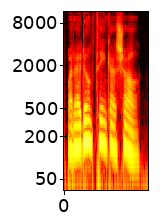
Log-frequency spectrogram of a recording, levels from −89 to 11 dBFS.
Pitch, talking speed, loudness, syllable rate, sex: 140 Hz, 285 wpm, -15 LUFS, 5.6 syllables/s, male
